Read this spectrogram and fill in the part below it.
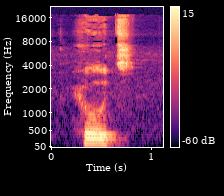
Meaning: fish
- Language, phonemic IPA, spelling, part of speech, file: Moroccan Arabic, /ħuːt/, حوت, noun, LL-Q56426 (ary)-حوت.wav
